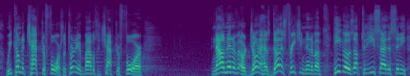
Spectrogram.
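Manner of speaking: loud, driving sermon delivery; rising preacher's fervour; full-force preaching. Real, not acted. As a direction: preach it out to the room.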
